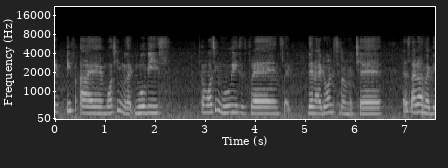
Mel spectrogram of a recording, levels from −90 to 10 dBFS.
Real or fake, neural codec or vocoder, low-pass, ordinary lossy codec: fake; codec, 16 kHz, 16 kbps, FreqCodec, smaller model; 7.2 kHz; none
